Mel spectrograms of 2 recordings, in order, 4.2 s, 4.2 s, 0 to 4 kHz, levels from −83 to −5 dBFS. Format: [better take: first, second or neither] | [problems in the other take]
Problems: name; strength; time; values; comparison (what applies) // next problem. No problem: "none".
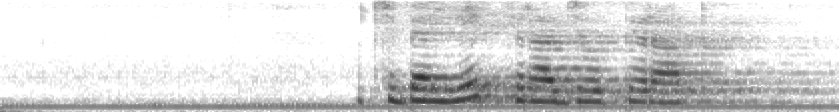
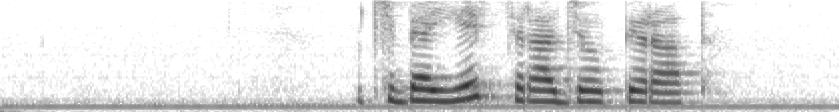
second | room echo; dies away in 2 s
